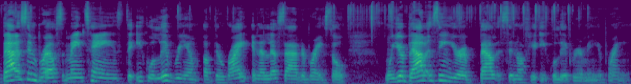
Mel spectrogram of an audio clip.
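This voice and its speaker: Congested woman, spiritual guide, lowish pitch with some fry, chatty how-to delivery. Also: normal speed, sharp tone. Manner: talks straight to viewers, checks in with frequent "okay?". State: congested, slightly clogged. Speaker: spiritual guide teaching breathing exercises. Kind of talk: casual guided breathing lesson.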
